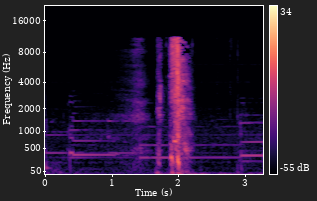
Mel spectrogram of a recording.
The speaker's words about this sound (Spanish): radio en vivo, non-stop, con estornudo incluido.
